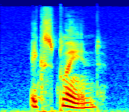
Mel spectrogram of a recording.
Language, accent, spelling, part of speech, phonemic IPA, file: English, US, explained, verb, /ɪkˈspleɪnd/, En-us-explained.ogg
- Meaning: simple past and past participle of explain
